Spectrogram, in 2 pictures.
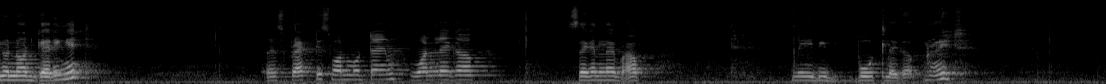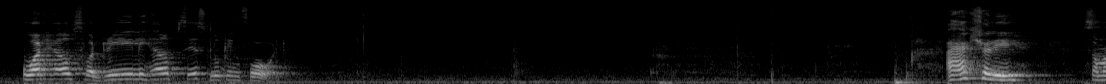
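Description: A young woman speaks calmly and close by, giving instructions.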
